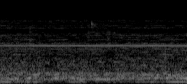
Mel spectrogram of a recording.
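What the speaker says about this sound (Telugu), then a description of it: "ఇప్పుడైతే వాటర్ వేసుకోవాలి" Water poured into a pot of chicken curry during home cooking, heard as a steady, continuous splashing wash close by, with no talking.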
